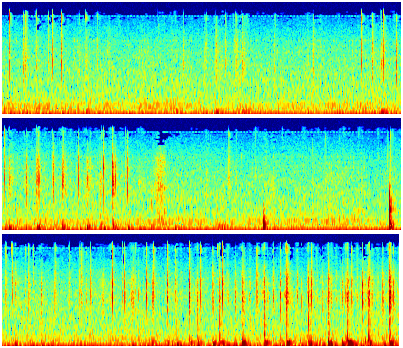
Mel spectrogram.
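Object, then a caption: Solid soap bar scratched with fingernails. Long pointed blue acrylic nails aggressively scratch and dig into the surface of an unwrapped, palm-sized solid white Dove soap bar held in one hand. Quiet, irregular, crisp scratchy clicks and taps come in quick bursts over a steady low hum, growing denser and sharper toward the end.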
